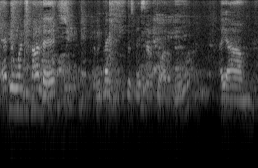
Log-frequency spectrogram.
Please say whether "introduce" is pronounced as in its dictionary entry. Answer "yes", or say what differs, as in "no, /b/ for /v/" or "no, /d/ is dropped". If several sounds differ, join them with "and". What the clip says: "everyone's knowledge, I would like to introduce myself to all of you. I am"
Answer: no, /ɹ/ is dropped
